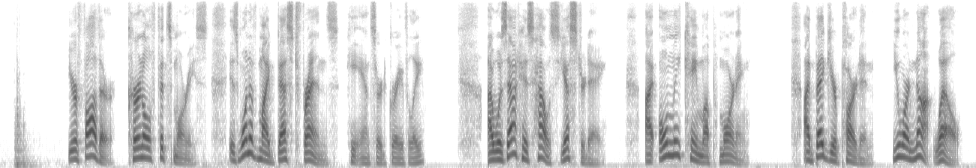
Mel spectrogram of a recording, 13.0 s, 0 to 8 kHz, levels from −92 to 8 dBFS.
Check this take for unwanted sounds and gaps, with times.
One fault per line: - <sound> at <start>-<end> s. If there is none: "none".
- thud at 0.2-0.6 s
